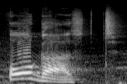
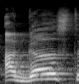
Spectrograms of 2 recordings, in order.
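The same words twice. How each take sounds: First: अगस्त with a long open o, oh-gust; long o August. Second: अगस्त with a short a, uh-gust, marked as wrong. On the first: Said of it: "अगस्त उर्दू में पढ़ते हैं". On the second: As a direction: demo अगस्त with a flat short a. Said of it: "ये अगस्त नहीं होता". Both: Shown as a demonstration.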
